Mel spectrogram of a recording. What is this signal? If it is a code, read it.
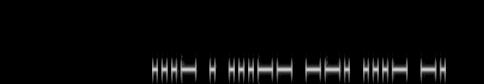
Morse code, heard as a keyed tone, about 25 wpm, 700 Hz. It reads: VE3GVN
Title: DXCC-100 Call Signs - 6 Characters - 25wpm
